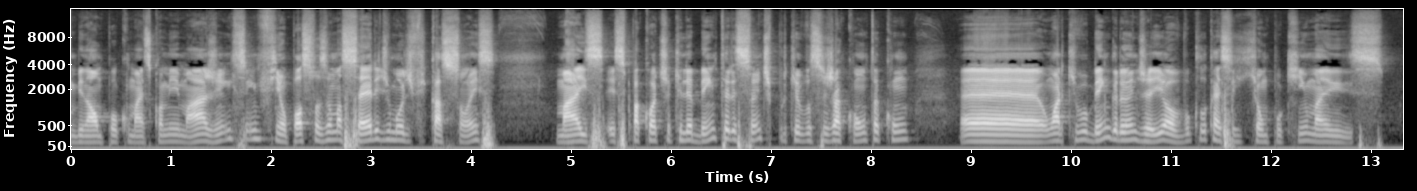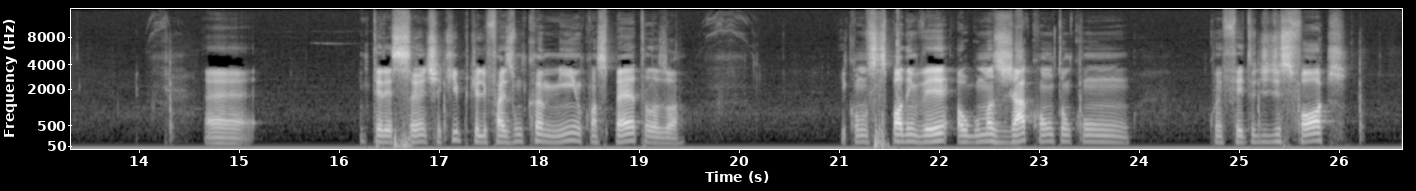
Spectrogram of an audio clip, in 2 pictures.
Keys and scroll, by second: 6.3 shift+super+., 19.3 Return.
